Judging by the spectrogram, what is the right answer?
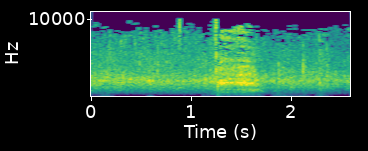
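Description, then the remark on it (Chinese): An audience claps together to glorify God in a dense, continuous wash of applause that swells slightly in the middle and holds steady throughout, with no one speaking over it. “想请大家用掌声去荣耀我哋嘅神，好唔好？”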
